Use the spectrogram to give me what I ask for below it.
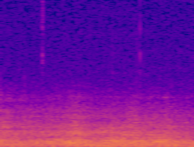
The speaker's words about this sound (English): This is Ontario International Airport, flying over the senior citizen apartments right on the south side of my person. Repeatedly.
